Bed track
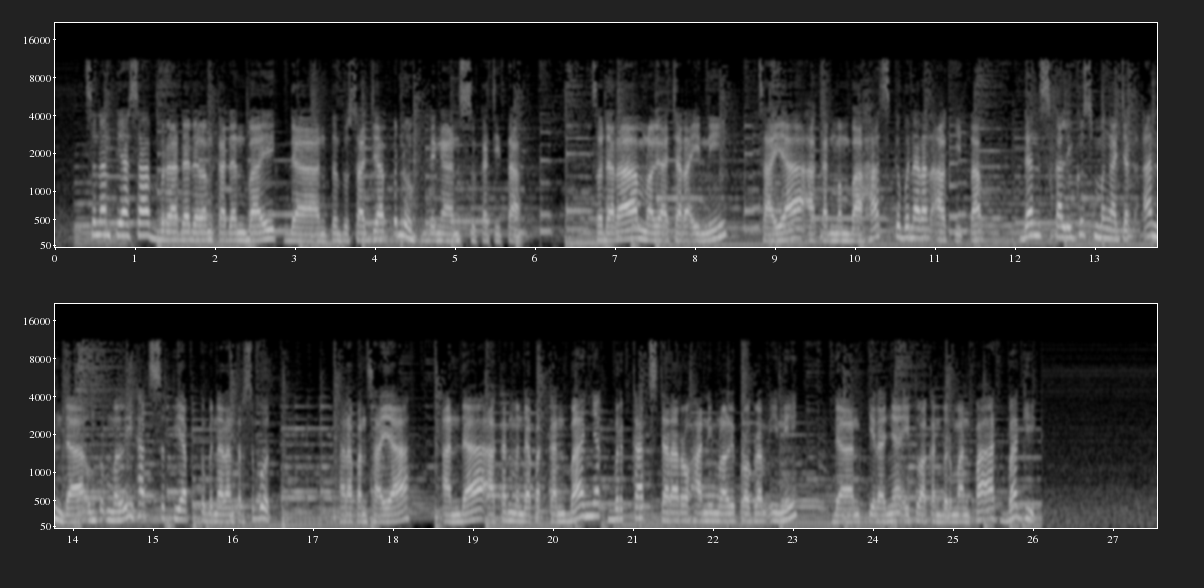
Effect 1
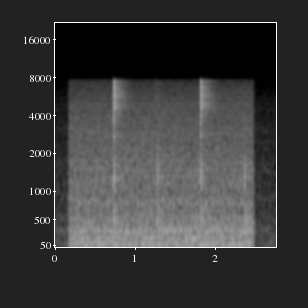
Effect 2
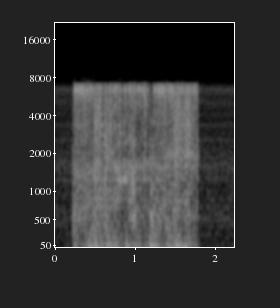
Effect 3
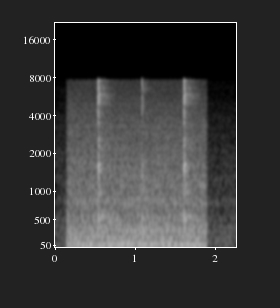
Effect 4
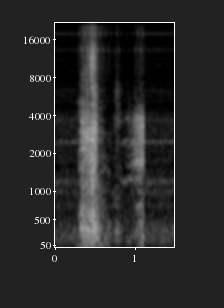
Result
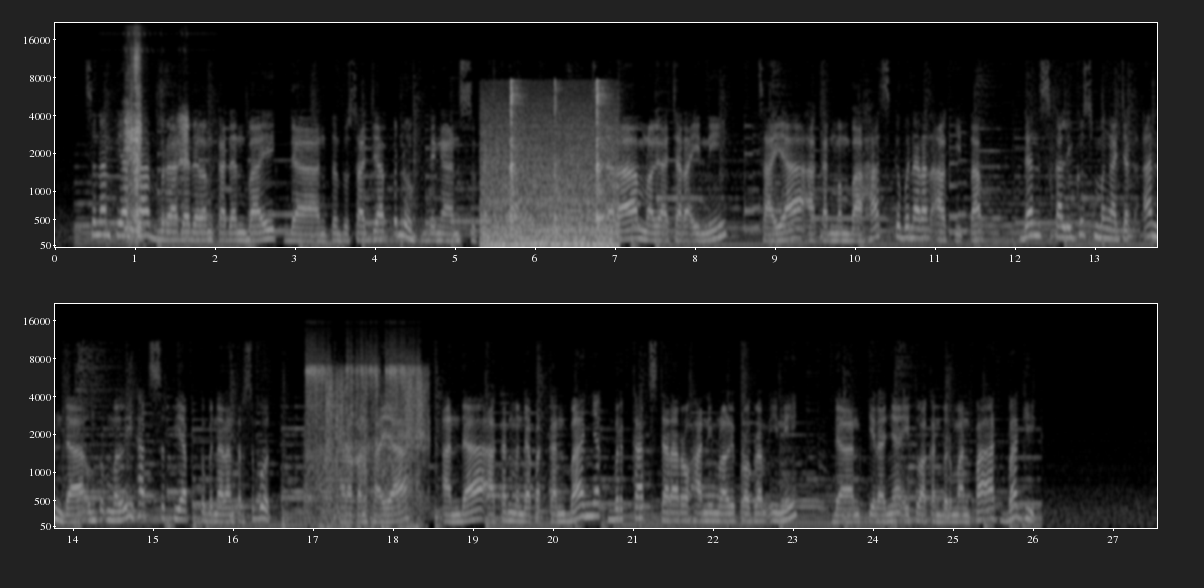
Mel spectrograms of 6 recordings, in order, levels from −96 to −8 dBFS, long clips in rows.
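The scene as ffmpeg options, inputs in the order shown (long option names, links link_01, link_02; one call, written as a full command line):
ffmpeg -i bed.wav -i cue0.wav -i cue1.wav -i cue2.wav -i cue3.wav -filter_complex "[0:a]volume=-14.5dB[link_01];[3:a]agate=range=-33dB:threshold=-45dB:ratio=3:release=100:detection=peak[link_02];[2:a]afwtdn=0.00631[link_03];[4:a]atrim=end=1.49,asetpts=PTS-STARTPTS,volume=-6.5dB,afade=type=in:duration=0.004:curve=hsin,afade=type=out:start_time=1.486:duration=0.004:curve=hsin,adelay=550[link_04];[link_02]atrim=end=2.26,asetpts=PTS-STARTPTS,volume=-7dB,afade=type=in:duration=0.004:curve=hsin,afade=type=out:start_time=2.256:duration=0.004:curve=hsin,adelay=5160[link_05];[link_03]atrim=end=2.24,asetpts=PTS-STARTPTS,volume=-9.5dB,afade=type=in:duration=0.004:curve=hsin,afade=type=out:start_time=2.236:duration=0.004:curve=hsin,adelay=16670[link_06];[link_01][link_04][link_05][link_06]amix=inputs=4:normalize=0" out.wav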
